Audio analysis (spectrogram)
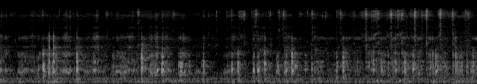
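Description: A chocolate soufflé mixture stirred in a bowl, with quick, irregular taps and scrapes of a utensil against the bowl, close and fairly soft.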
